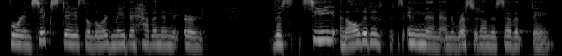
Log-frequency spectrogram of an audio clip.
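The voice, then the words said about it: Strained, failing voice. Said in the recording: “My voice is going somewhere.”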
